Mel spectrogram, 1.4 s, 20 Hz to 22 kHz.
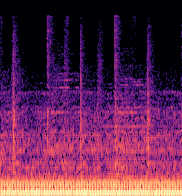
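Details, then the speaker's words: MSpa Alpine Delight inflatable hot tub in a basement, filter and heater running with target set to 40 °C; steady low electrical hum of the filter pump running normally. "You can hear it: it's humming here. The filter is running and the heating is running too."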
